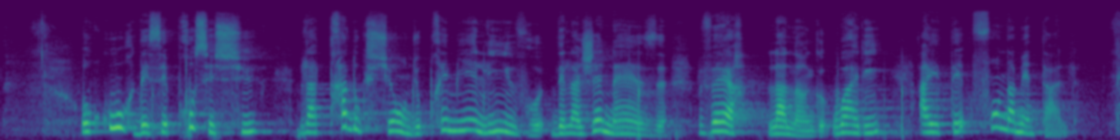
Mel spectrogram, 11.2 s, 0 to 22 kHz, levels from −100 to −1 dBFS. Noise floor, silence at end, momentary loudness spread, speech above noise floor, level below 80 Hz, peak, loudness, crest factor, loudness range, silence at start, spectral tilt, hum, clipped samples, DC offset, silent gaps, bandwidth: -66 dBFS; 0 s; 12 LU; 28 dB; under -90 dBFS; -20 dBFS; -38 LUFS; 18 dB; 2 LU; 0.8 s; -5.5 dB/octave; none; under 0.1%; under 0.1%; none; 15 kHz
